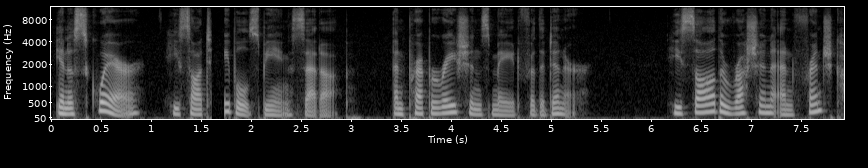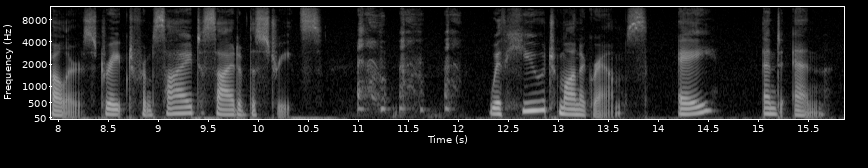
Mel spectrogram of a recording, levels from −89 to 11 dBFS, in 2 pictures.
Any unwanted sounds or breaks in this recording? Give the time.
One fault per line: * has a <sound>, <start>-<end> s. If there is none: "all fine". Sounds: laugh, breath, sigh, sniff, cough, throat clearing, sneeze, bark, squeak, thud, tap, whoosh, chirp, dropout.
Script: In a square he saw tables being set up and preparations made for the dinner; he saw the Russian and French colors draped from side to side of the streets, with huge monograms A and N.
* has a dropout, 1.6-1.7 s
* has a cough, 11.0-12.1 s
